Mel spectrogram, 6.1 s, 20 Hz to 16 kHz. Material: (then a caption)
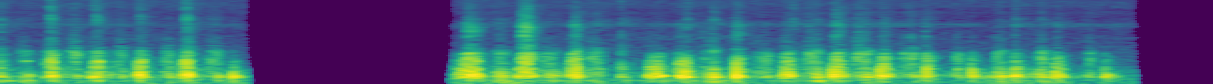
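Paper. The edge of a coin scrapes the silver scratch-off coating of a thin, flat paper National Lottery £2 Gold scratchcard that lies on a dark wooden table, held by the fingertips of one hand. Quick, repeated scratchy strokes run in two bursts separated by about a second of silence, each stroke short and dry with a mid-pitched rasp and little low or bright content.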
